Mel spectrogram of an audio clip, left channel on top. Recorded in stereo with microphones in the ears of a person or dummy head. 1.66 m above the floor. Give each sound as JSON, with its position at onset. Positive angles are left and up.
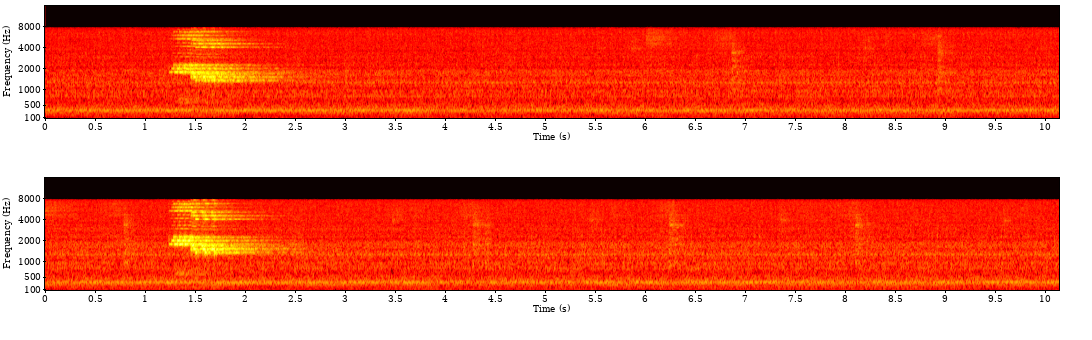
{"t": 1.2, "sound": "a ringtone", "side_deg": -30, "distance_m": 1.5}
